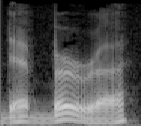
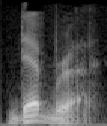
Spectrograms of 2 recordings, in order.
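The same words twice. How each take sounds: First: The name is said with three syllables. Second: The name is said with two syllables. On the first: The speaker calls it wrong. "not Deborah" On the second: The speaker calls it right.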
